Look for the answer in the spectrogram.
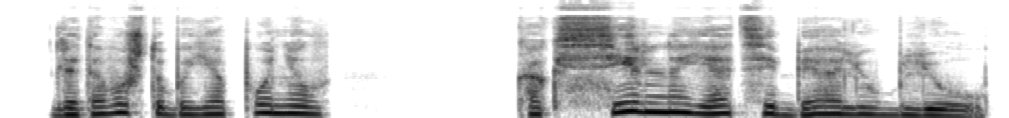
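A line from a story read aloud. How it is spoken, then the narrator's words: Barely audible reply. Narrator (Russian): отвечал он так тихо, что я едва расслышала его слова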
